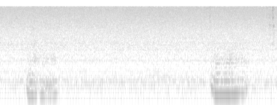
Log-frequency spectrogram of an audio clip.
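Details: Snoring from a pug: a short, broken, grumbling breath, then after about three seconds a longer, smoother humming snore, with low room noise throughout.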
